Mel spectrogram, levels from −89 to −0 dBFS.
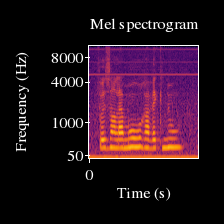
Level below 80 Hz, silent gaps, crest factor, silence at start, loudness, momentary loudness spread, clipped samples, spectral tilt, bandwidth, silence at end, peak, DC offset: -52 dBFS; none; 14 dB; 0 s; -20 LUFS; 7 LU; under 0.1%; -5.5 dB/octave; 11 kHz; 0 s; -4 dBFS; 3%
